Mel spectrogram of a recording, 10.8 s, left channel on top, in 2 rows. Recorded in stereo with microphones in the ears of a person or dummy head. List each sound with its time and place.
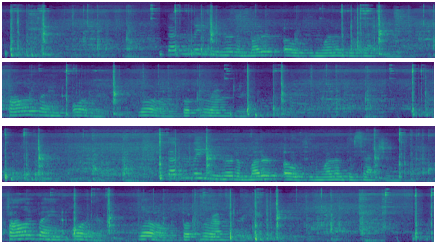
2.1 s a woman speaking: 25° right (ahead or behind), 5 m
